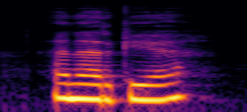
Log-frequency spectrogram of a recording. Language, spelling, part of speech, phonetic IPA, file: Czech, energie, noun, [ˈɛnɛrɡɪjɛ], Cs-energie.ogg
- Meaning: energy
